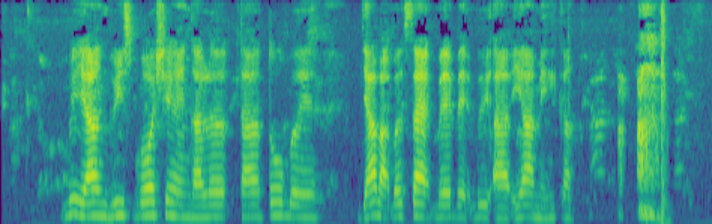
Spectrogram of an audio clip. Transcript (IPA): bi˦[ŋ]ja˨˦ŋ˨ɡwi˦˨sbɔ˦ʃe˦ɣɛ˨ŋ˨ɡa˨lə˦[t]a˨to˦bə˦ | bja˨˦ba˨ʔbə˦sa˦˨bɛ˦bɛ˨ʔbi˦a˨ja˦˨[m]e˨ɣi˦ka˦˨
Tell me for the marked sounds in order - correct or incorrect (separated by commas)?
incorrect, correct, correct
